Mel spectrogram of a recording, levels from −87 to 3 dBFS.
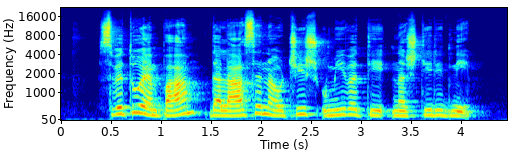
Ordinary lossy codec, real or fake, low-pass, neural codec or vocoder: none; real; 19.8 kHz; none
